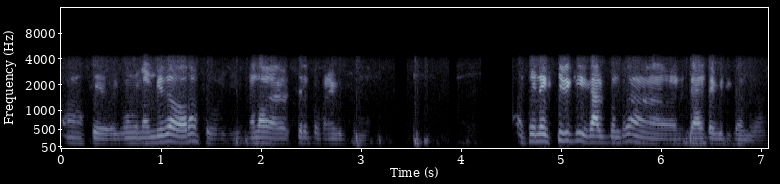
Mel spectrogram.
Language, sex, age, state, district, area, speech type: Tamil, male, 18-30, Tamil Nadu, Tenkasi, urban, conversation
